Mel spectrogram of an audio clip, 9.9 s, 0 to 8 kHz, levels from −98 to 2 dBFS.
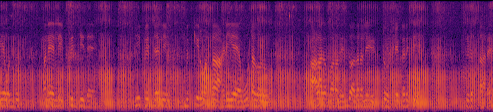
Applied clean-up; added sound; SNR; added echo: none; Purr; -3 dB; none.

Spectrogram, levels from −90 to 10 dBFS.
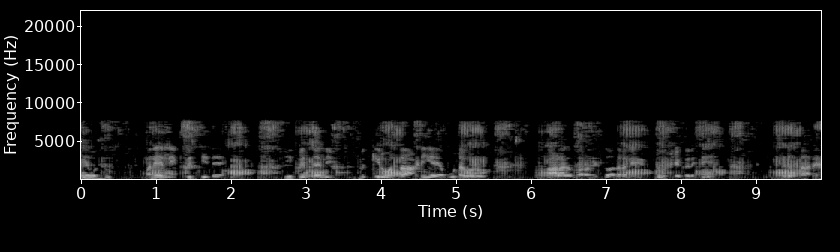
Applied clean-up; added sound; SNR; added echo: classical method Wiener filter.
